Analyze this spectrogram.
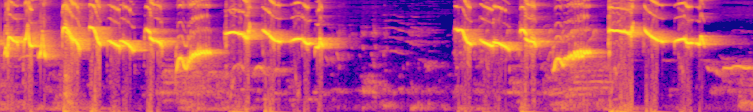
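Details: Loud ngeplong song of an oriental magpie-robin in the morning, meant to prompt lazy birds to sing: two dense phrases of falling whistles and upward swoops, split by about a second of silence.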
